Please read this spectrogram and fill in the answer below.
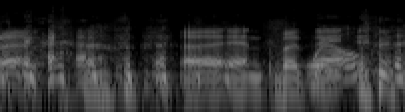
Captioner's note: laughter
